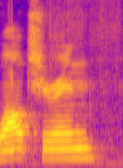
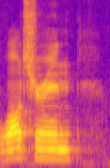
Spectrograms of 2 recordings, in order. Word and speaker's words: Walcheren: Later at Flushing and Walcheren, I butchered that, Walcheren, wounded as he was near me, he refused to be evacuated.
